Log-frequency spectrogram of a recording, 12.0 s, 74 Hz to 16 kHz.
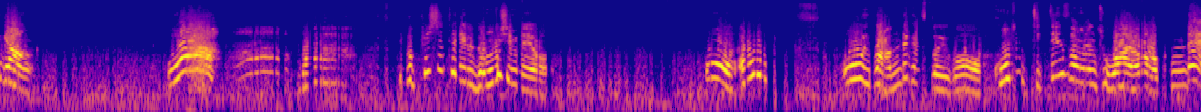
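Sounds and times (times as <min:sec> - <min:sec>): woman exclaiming in surprise: 0:01.7 - 0:02.6.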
